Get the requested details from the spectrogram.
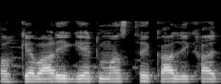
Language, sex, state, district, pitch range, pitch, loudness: Hindi, male, Bihar, Jamui, 130-135 Hz, 130 Hz, -15 LUFS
